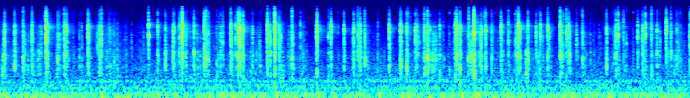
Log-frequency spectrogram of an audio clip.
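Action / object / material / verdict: tap / plastic computer keyboard / plastic / none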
